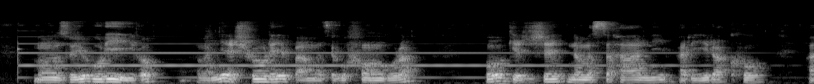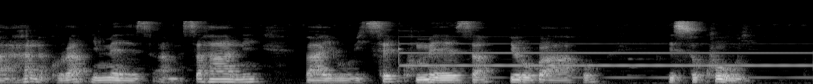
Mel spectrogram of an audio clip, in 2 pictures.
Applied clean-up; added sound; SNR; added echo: none; Musical instrument; 15 dB; reverberation time 0.3 s.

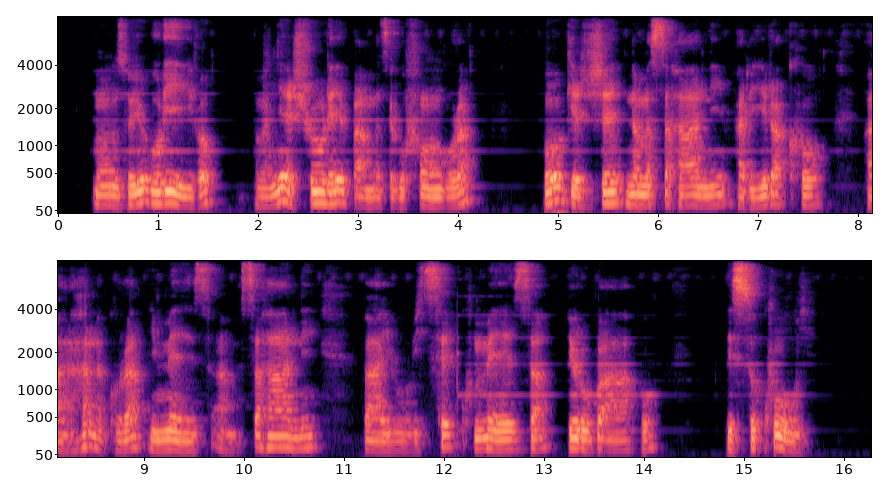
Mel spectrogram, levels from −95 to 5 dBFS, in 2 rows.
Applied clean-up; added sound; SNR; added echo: neural mask model DeepFilterNet 3.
